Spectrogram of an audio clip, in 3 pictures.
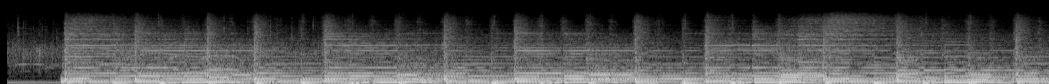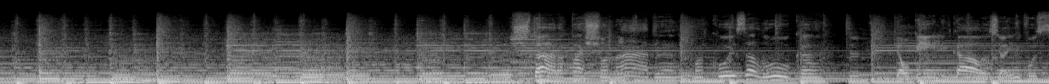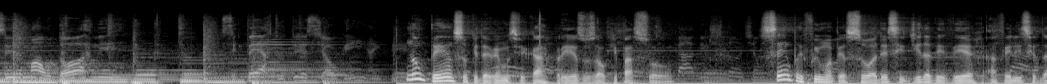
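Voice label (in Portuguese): ROMANTICA P EX male, telemensagem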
